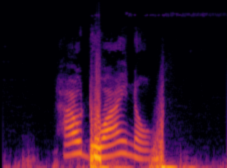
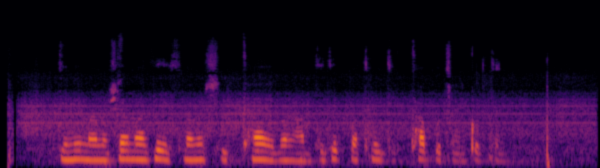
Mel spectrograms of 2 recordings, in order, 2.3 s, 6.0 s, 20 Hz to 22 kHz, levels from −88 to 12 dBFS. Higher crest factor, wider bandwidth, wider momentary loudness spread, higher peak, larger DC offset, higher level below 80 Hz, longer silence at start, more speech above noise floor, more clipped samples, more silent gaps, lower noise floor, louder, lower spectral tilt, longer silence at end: about the same, 16 dB vs 18 dB; about the same, 8.2 kHz vs 8.8 kHz; second, 17 LU vs 20 LU; first, 0 dBFS vs -10 dBFS; neither; first, -28 dBFS vs -60 dBFS; first, 0.65 s vs 0.1 s; first, 29 dB vs 20 dB; first, 0.3% vs under 0.1%; neither; second, -41 dBFS vs -48 dBFS; first, -16 LUFS vs -29 LUFS; about the same, -9 dB/octave vs -8.5 dB/octave; first, 0.3 s vs 0.05 s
